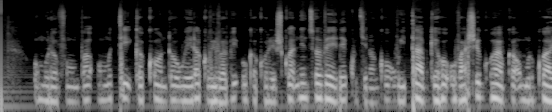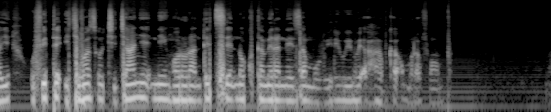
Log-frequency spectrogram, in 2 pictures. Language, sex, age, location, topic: Kinyarwanda, male, 18-24, Kigali, health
